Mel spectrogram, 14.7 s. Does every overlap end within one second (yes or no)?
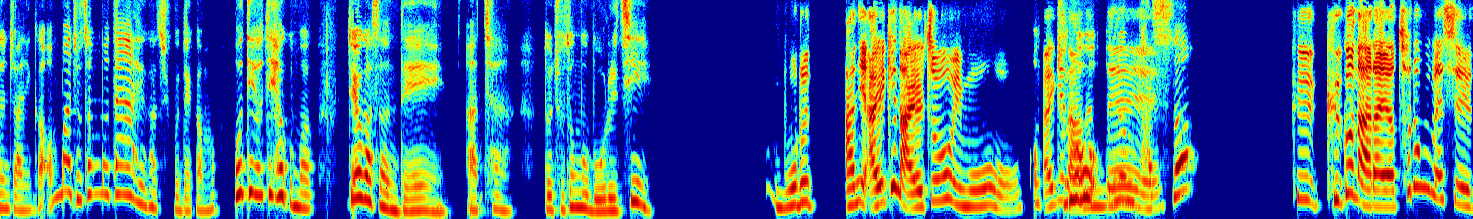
no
